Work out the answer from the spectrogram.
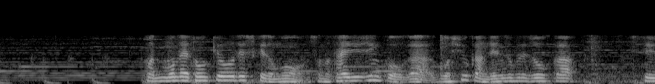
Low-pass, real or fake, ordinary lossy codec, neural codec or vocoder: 7.2 kHz; real; AAC, 16 kbps; none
